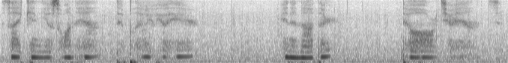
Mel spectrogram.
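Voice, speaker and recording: A woman voicing a gentle, caring female demon in an intimate roleplay ASMR, whispering softly and breathily to comfort a human. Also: high voice. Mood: tender. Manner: slow, tender, reassuring. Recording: steady rain noise behind. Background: rain.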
